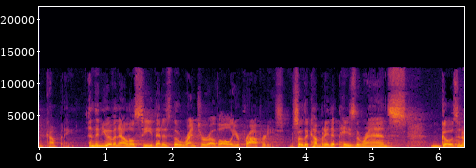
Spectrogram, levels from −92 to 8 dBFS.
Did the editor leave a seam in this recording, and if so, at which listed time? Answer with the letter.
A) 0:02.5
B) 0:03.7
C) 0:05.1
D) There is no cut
B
